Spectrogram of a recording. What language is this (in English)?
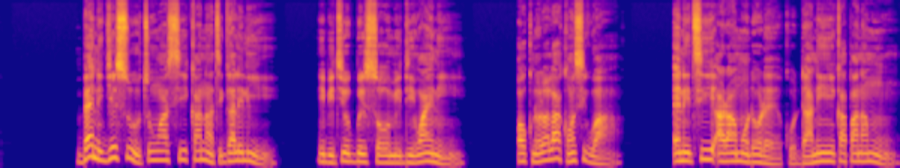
Yoruba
